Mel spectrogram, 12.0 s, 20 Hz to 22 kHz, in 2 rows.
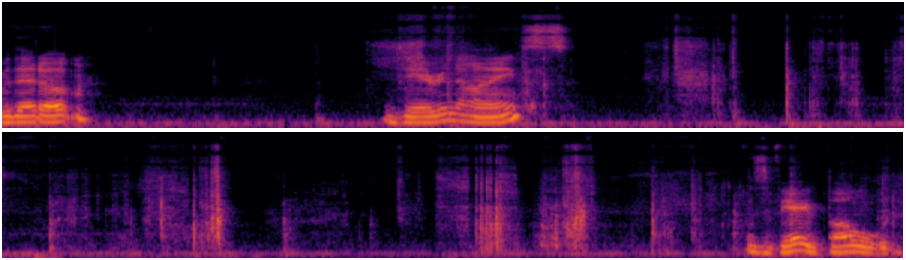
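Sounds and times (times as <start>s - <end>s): paper pages rustling: 2.5s - 12.0s.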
